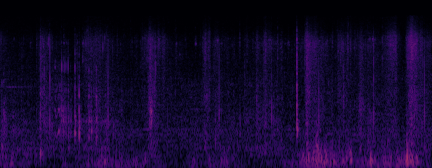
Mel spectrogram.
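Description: Footsteps on grass and dry earth: irregular soft steps with a few sharper clicks.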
